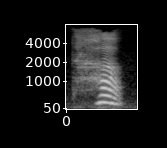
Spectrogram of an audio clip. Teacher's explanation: Tha, mahapranam, with more pressure, with more volume in the air that you expel out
